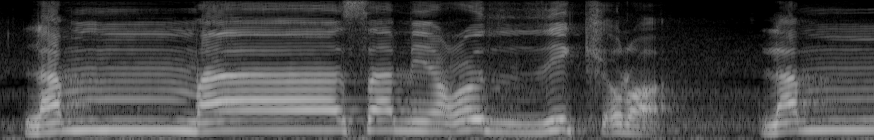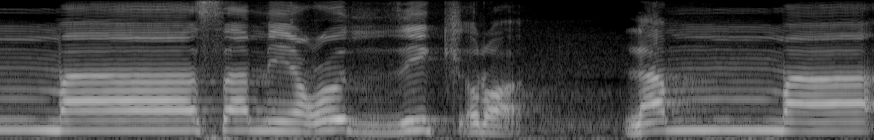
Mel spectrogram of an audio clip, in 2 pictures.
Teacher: আমরা পূর্বে বলেছিলাম যে মিম এবং নুনের উপরে যদি তাসদীদ থাকে তাহলে সেটাকে ওয়াজিব গুন্না বলে, আর ওয়াজিব গুন্না প্রায় কমপক্ষে এক আলিফ পরিমাণ করতে হয়। তো এখানে মিমের উপর তাসদীদ রয়েছে, এক আলিফ গুন্না হবে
